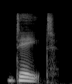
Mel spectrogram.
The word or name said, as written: date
